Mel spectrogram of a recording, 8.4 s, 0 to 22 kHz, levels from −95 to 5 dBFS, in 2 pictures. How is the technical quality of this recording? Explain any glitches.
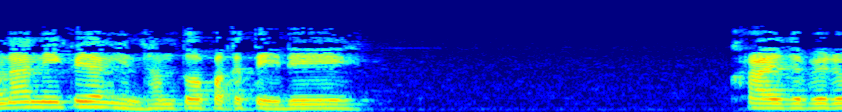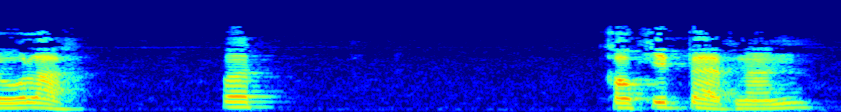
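The recording has clearly audible compression damage for the full length of the speech. MP3 compression, throughout: nothing is present above 8.3 kHz, the sort of fixed treble cutoff an encoder applies when it runs short of bits. The degradation is plainly audible and likely comes from MP3 encoding at a low bitrate, around 32 kbps. Starved of bits, the encoder zeroes weaker frequency lines, and what remains sounds dulled and smeared.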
